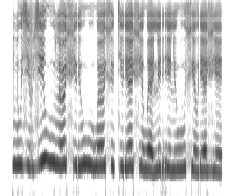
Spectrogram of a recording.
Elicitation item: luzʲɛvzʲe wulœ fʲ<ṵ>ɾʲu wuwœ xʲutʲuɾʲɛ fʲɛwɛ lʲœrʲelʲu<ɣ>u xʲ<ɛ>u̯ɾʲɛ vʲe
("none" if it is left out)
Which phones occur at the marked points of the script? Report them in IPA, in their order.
u, w, œ

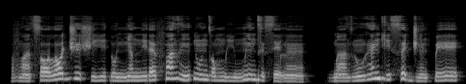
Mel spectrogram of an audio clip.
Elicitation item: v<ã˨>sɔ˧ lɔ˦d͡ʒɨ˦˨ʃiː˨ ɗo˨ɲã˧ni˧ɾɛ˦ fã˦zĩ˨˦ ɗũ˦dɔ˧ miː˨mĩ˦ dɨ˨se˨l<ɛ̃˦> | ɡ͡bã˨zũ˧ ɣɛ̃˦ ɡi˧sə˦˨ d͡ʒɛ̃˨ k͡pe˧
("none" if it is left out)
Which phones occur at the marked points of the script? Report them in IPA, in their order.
ã˨, ɛ̃˨

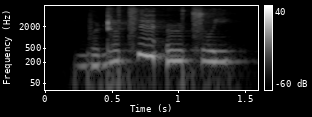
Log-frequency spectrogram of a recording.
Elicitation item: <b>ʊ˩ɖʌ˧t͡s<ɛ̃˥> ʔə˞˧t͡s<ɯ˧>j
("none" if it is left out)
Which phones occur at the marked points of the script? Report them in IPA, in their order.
b, ɛ̃˥, ʊ˧

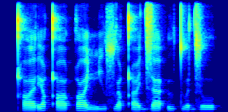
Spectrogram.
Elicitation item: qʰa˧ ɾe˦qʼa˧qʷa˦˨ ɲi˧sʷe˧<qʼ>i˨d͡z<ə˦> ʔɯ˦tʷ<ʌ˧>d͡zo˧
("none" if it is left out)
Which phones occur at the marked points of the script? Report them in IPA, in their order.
qʼ, a˦, ʌ˧

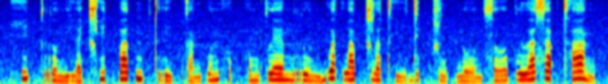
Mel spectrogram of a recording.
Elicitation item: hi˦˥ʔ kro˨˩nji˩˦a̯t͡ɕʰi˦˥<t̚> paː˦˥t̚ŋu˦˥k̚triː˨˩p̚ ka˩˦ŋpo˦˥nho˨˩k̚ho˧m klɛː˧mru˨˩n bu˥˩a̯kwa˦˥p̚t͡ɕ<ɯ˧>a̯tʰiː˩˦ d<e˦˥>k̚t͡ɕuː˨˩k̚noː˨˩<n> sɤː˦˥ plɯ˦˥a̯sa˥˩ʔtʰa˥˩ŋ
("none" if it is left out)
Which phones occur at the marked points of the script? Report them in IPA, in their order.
t̚, ɯ˧, e˦˥, n

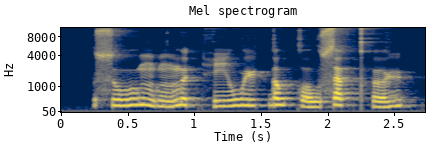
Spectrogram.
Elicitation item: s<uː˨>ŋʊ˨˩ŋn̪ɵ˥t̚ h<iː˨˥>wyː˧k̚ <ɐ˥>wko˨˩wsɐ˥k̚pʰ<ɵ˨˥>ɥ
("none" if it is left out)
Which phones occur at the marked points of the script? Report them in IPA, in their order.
uː˨˥, iː˨˥, ɐ˥, ɵ˨˥

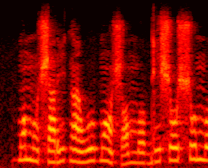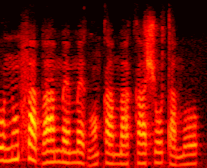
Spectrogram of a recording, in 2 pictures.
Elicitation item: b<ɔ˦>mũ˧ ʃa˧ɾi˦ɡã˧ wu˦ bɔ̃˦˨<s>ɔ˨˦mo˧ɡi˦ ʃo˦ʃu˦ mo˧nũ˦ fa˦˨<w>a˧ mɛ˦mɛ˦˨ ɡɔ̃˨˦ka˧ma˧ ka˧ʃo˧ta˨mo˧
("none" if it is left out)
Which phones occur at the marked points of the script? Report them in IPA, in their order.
ɔ̃˦, ʃ, b

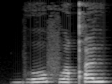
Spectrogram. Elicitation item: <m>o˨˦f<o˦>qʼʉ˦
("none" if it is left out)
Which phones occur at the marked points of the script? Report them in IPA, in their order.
bʱ, o˨

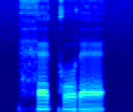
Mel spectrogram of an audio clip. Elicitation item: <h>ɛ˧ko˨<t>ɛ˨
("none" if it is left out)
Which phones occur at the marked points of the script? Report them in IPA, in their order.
h, ɾ

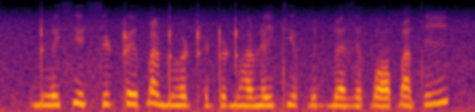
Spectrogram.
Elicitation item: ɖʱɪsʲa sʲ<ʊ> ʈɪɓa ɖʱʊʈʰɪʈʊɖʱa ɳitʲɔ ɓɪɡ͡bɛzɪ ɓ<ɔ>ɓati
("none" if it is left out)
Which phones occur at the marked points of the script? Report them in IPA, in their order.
ʊ, ɔ

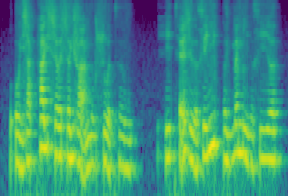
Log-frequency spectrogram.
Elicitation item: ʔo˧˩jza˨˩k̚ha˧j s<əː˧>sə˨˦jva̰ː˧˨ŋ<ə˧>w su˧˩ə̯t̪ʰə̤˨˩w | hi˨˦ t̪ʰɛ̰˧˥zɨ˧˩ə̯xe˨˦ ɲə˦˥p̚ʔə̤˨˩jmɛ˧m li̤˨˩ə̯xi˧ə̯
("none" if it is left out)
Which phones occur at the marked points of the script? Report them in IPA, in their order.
əː˧, ə̤˨˩

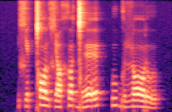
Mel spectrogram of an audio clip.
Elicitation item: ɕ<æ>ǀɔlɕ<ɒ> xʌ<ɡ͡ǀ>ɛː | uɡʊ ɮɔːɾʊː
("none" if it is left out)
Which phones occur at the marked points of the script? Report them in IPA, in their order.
æ, ɑ, ɡ͡ǀ

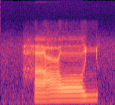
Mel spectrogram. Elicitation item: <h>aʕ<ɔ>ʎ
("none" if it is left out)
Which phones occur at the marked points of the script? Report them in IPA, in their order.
h, ɔ

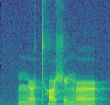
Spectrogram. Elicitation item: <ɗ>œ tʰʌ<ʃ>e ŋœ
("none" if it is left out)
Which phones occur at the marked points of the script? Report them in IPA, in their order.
n, ʃ

